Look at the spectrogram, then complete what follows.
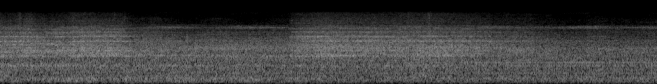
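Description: Freight train hauled by MRS diesel-electric locomotives rolling slowly, its wheels squealing against the rails. The squeal swells in the first second and again about three seconds in.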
